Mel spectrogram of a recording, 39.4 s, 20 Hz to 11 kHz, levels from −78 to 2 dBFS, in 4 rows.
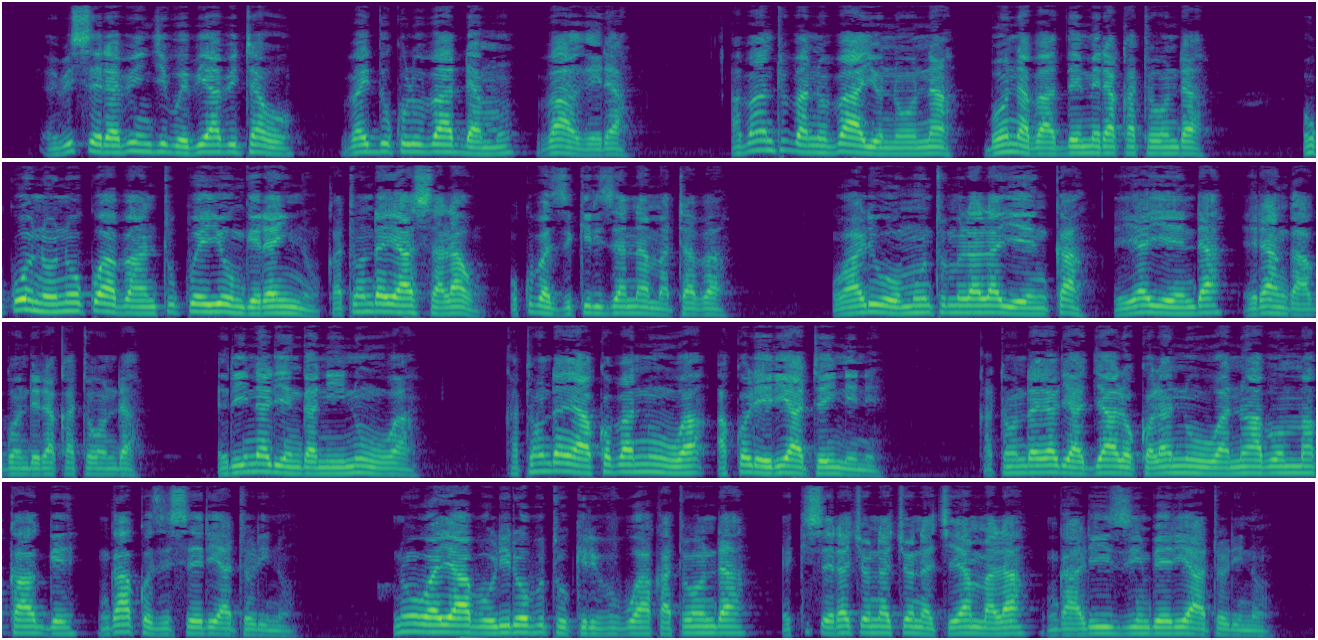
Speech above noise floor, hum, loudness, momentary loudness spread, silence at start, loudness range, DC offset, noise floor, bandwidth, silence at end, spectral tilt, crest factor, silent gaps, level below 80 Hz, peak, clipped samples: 51 dB; none; -21 LUFS; 11 LU; 0.35 s; 4 LU; under 0.1%; -71 dBFS; 10.5 kHz; 0.35 s; -5 dB/octave; 20 dB; none; -66 dBFS; -2 dBFS; under 0.1%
